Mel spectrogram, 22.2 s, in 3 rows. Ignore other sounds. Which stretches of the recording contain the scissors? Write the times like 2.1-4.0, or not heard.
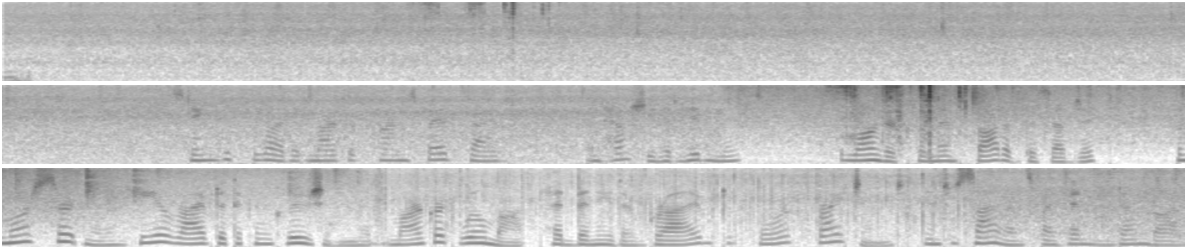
2.7-3.5, 12.5-13.6.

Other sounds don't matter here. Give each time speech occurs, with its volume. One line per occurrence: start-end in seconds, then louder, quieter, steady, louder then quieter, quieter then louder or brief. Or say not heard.
8.4-22.1 steady.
